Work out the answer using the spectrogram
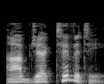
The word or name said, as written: objectivity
